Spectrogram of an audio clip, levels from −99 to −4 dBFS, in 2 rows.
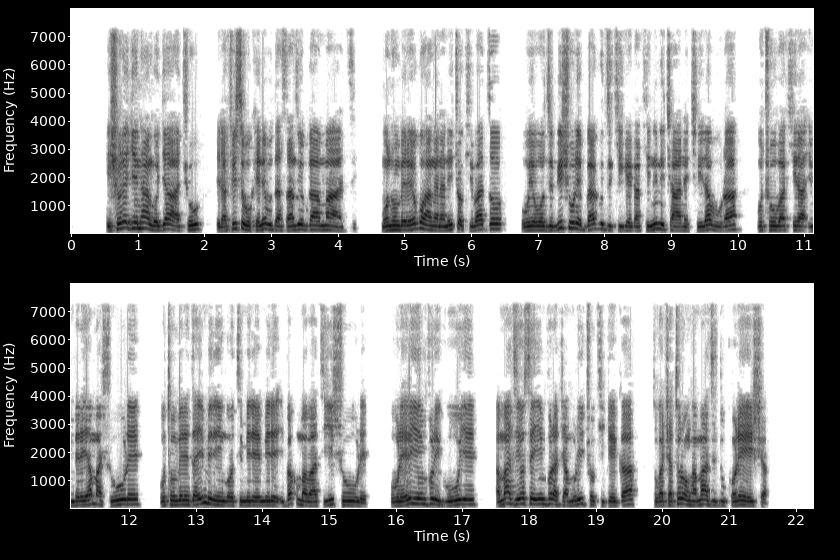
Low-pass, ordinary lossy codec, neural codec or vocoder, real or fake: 7.2 kHz; MP3, 64 kbps; none; real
